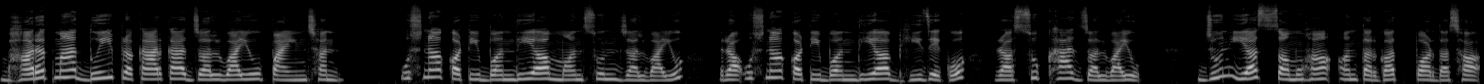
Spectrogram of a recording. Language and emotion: Nepali, neutral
